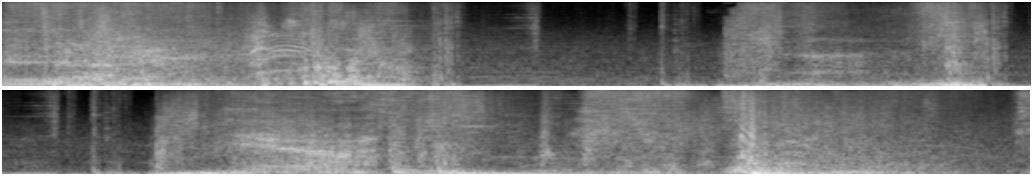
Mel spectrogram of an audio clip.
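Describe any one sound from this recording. Magic blasts crackle and explode in loud bursts.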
